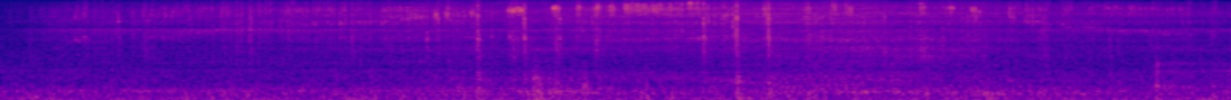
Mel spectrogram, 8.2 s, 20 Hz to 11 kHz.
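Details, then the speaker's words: Kato N scale C44-9 model locomotive on the track, after disassembly and lubrication to cure noisy running: faint light hiss and soft ticking that swells and fades as it passes, no squeal or grinding; it now runs quietly. "every time every time i'm always impressed with how well these run never fails so i think we're done with our noise problem that's for sure very cool stuff"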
